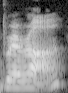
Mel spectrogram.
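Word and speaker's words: ברירה: is the concept of, and I hope I'm pronouncing this right, brera.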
